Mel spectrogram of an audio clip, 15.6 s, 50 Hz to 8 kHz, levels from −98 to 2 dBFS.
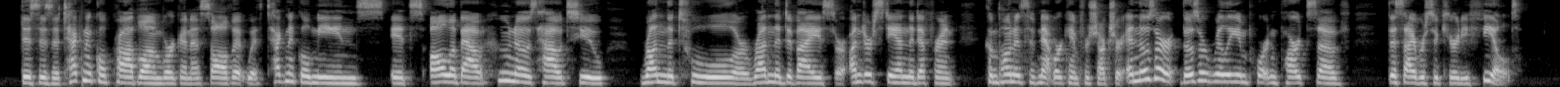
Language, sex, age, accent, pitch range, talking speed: English, female, 30-49, American, 190-225 Hz, 180 wpm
